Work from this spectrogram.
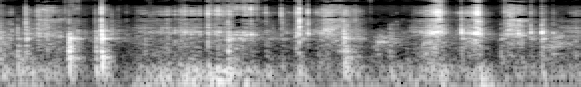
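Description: A box-cutter blade carves crumbling chunks off a solid, dry tan bar of soap held in the hand. The sound is a rapid, irregular series of bright, dry scrapes and crisp crackles that die away almost instantly, with little low end.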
